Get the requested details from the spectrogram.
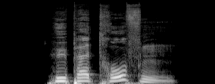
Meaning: inflection of hypertroph: 1. strong genitive masculine/neuter singular 2. weak/mixed genitive/dative all-gender singular 3. strong/weak/mixed accusative masculine singular 4. strong dative plural
- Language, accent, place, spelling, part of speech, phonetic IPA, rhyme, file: German, Germany, Berlin, hypertrophen, adjective, [hypɐˈtʁoːfn̩], -oːfn̩, De-hypertrophen.ogg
